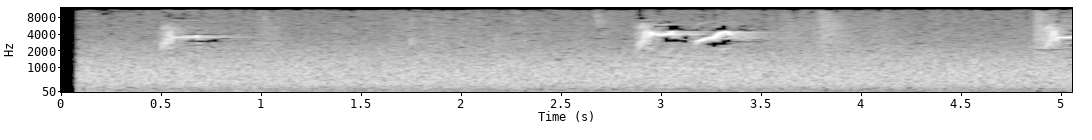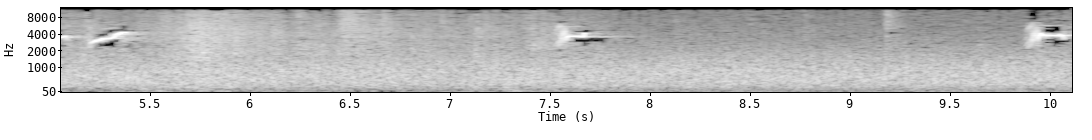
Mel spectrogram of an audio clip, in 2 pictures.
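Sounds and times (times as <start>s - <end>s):
steady hiss: 0.1s - 10.0s
brown vermilion bird chirps and twitters: 0.5s - 1.0s, 2.9s - 3.6s, 4.9s - 5.5s, 7.5s - 7.9s, 9.9s - 10.1s.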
